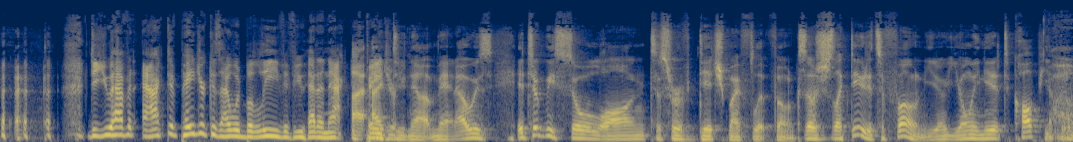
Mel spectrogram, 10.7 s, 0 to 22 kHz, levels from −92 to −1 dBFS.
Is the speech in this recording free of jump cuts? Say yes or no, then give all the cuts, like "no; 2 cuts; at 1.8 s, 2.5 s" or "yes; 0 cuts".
yes; 0 cuts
